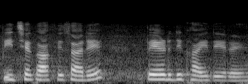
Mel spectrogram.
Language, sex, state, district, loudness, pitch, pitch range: Hindi, female, Haryana, Charkhi Dadri, -16 LUFS, 210 Hz, 190-230 Hz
